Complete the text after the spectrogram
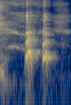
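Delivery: real laugh breaking out high; high burst of laughter. Real, not acted. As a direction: laugh at your own joke. Laughs at her own blah blah.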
